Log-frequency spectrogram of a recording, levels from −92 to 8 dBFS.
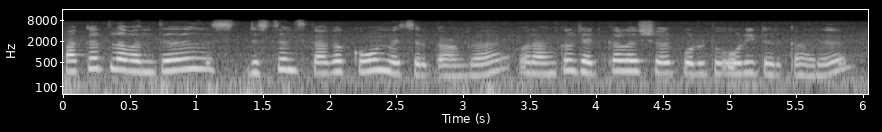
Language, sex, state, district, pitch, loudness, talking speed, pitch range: Tamil, female, Tamil Nadu, Chennai, 255 Hz, -16 LUFS, 130 wpm, 240-285 Hz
